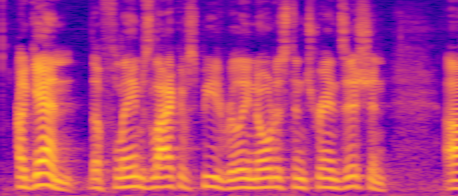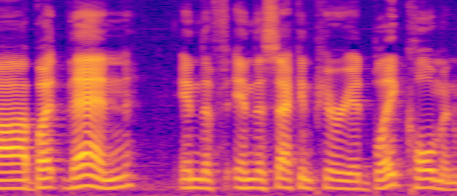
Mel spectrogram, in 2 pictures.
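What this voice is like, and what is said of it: Hoarse, sick-sounding voice. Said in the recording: “my throat's getting... I'm still getting over this cold. I'm still getting over this sickness. You could probably still hear it in my voice,”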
